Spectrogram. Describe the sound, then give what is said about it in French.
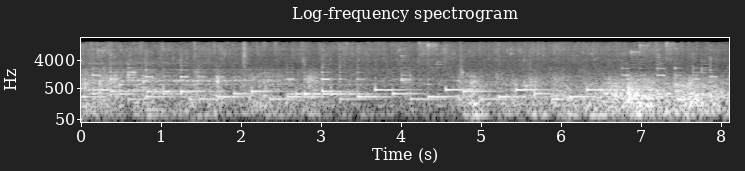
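Heavy rain pours steadily during a storm at Fréjus that drops up to 128 mm of rain, with deep, rolling thunder rumbling underneath, a dense and continuous storm wash that swells slightly louder near the end, while a soft melodic line plays over it. “À Fréjus, il tombe jusqu'à 128 mm de pluie.”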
